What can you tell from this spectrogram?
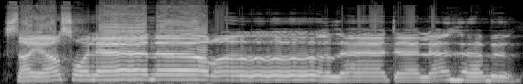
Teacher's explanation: سیصلی صاد کو پر پڑھیں گے، نارن کی را کو بھی پر یعنی موٹا پڑھیں گے۔ نارا ذات، یہاں پر اخفا ہو رہا ہے، آواز کو ناک میں چھپا کر پڑھیں گے۔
